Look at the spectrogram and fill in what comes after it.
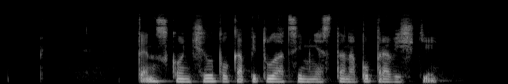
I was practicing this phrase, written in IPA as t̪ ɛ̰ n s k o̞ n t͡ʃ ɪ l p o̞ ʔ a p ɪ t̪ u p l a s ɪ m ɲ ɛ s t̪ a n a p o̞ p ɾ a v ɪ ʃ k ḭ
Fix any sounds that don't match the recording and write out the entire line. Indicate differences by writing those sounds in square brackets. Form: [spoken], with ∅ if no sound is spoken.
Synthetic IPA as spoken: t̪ ɛ̰ n s k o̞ n t͡ʃ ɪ l p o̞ [k] a p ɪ t̪ u [∅] l a [t͡s] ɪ m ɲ ɛ s t̪ a n a p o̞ p ɾ a v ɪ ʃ [c] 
